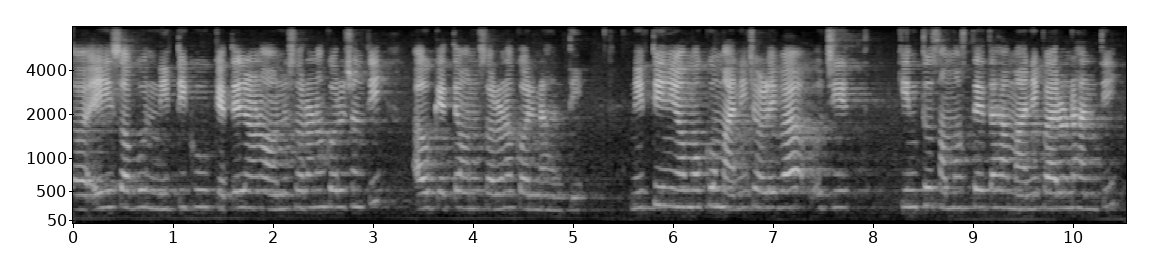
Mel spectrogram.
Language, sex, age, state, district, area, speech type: Odia, female, 18-30, Odisha, Boudh, rural, spontaneous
